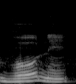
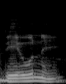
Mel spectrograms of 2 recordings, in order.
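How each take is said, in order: First: The first vowel is a single o sound. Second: The first vowel glides from e to o. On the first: The speaker calls it right. "এখানে বলতে হবে ভোনে" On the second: The speaker calls it wrong. "বে নো"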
